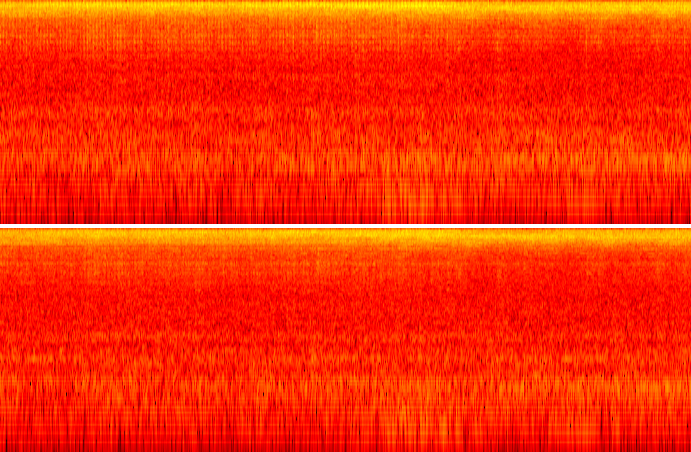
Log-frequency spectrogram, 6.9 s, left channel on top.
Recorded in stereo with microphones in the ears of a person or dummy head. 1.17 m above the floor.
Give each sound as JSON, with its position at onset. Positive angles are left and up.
{"t": 0.0, "sound": "an insect", "side_deg": 30, "distance_m": 6.0}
